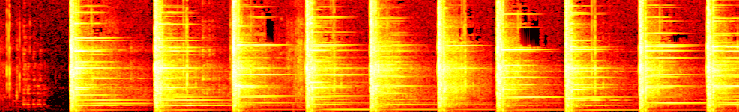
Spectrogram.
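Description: Revolvers fire loud gunshots one after another outdoors, each shot ringing out.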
